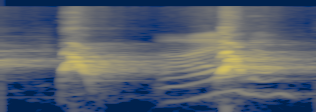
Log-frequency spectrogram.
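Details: Male Shih Tzu pet told he cannot come along; a long high whining cry with a sharp bark-like rise near the start and again near the end, held tonal throughout.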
